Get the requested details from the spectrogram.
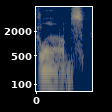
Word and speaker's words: Glamis: It's spelled Glamis if people are looking for it, but it's pronounced Glamis.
